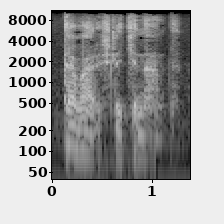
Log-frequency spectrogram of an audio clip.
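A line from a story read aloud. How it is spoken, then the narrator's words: Mumbled. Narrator (Russian): промямлил он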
